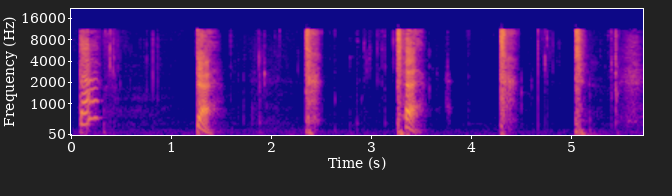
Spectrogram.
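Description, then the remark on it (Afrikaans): A voice makes a series of short, punchy beatbox bass-drum sounds with the mouth, about seven loud bursts spaced unevenly, with silence between them and no talking. “Daardie klank word die bas genoem.”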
